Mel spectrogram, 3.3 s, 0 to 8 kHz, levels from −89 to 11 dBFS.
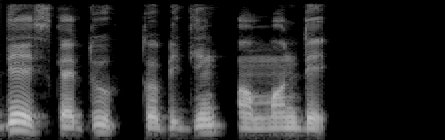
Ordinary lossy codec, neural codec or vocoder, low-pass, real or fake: none; none; 7.2 kHz; real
